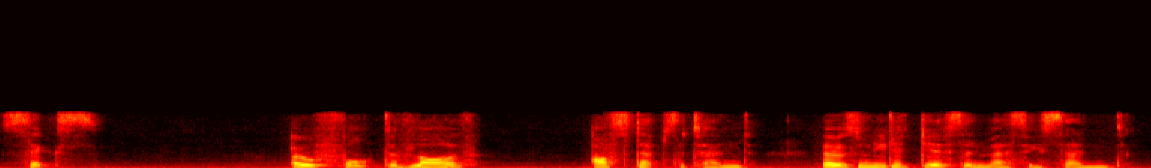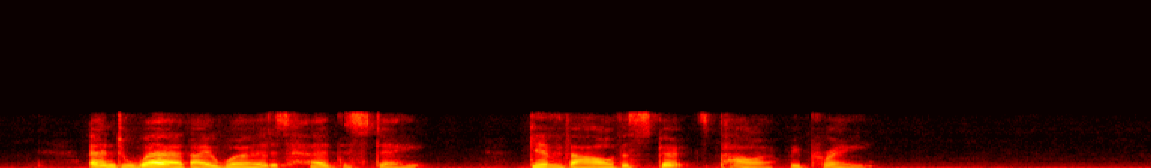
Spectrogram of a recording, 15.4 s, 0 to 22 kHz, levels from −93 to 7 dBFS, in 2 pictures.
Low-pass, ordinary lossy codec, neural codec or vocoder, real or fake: 7.2 kHz; AAC, 48 kbps; codec, 44.1 kHz, 7.8 kbps, DAC; fake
